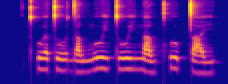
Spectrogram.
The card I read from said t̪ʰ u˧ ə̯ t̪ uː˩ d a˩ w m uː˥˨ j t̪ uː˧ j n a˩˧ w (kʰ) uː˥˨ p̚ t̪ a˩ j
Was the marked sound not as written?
no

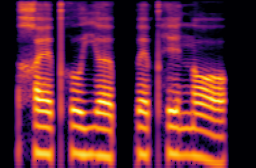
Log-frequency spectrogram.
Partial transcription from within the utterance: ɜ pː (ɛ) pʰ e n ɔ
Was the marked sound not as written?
no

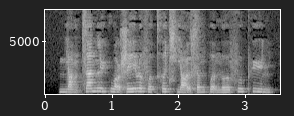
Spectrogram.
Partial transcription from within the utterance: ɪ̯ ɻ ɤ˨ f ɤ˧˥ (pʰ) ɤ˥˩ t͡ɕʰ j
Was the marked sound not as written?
yes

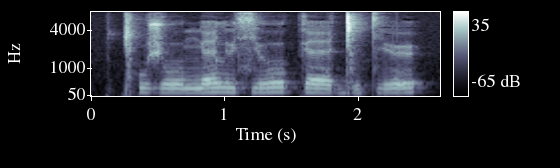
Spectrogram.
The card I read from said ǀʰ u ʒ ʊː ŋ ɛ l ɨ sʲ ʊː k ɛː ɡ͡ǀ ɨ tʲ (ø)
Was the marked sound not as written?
no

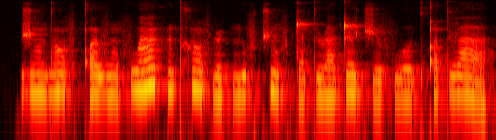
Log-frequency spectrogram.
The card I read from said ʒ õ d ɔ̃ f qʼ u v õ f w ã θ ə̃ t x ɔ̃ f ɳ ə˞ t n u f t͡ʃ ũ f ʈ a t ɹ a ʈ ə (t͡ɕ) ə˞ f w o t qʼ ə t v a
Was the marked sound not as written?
yes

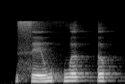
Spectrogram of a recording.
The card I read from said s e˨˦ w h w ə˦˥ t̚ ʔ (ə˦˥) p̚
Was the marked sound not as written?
no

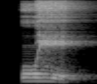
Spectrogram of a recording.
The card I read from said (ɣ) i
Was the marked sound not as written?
yes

